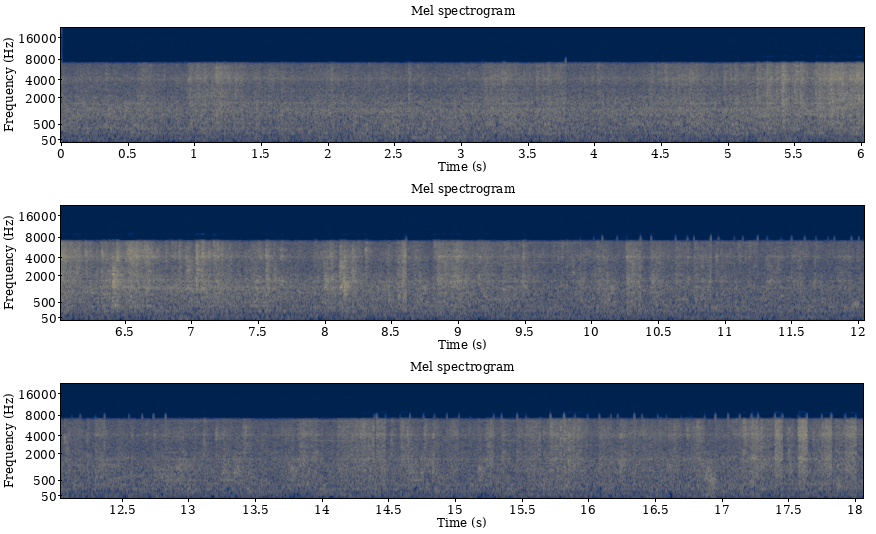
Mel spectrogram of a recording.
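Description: Steady rain falling outside a window, with drops pattering and ticking on a concrete ledge. The ticking comes in thicker runs midway and again near the end.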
